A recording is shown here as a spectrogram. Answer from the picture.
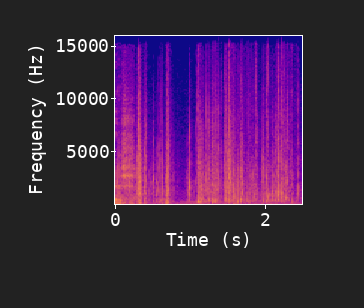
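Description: Clear plastic bag crinkling and rustling in rapid irregular crackles as a new nitro RC engine sealed inside it is pulled out of its cardboard box.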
